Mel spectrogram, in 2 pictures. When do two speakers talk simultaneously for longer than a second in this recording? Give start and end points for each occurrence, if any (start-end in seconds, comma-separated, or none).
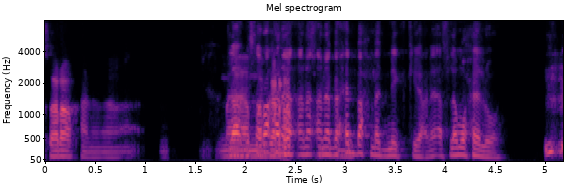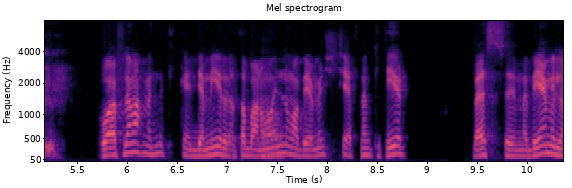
1.8-3.1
